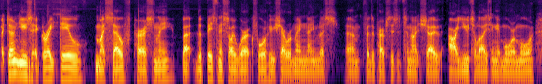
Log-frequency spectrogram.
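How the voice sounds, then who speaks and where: With a British accent, a man speaks at a very deep, low pitch. His pace is moderate, and his pitch variation is ordinary. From Britain. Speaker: chef working in hospitality. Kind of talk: casual chat.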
